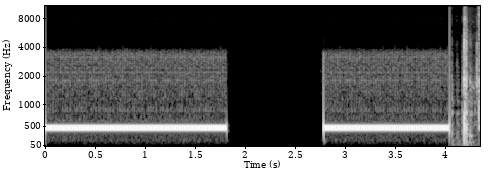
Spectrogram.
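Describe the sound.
Ringing tone of an outgoing telephone call, two long, steady mid-pitched tones separated by a silent pause, followed by a sharp burst of noise as the line connects.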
